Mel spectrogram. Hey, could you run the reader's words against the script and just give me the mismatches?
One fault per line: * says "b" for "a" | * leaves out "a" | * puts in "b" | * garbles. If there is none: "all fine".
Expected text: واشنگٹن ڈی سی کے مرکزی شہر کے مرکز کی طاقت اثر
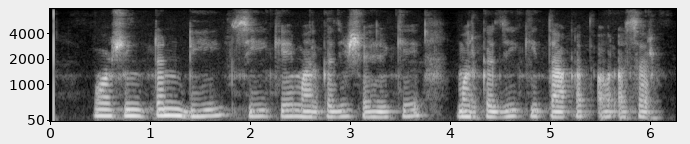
* puts in "اور"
